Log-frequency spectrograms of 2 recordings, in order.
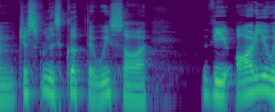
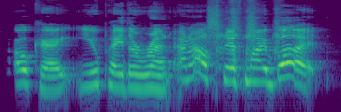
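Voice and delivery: very high put-on talking-dog voice; 9 semitones higher, 4 dB louder than usual. Acting out a movie scene, answering as the dog: put-on talking dog voice. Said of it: "you're never allowed to have that voice".

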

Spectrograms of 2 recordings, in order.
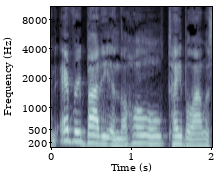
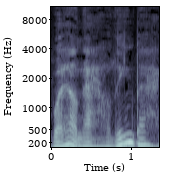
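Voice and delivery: calm, soothing, soft, low ASMR delivery; 5 semitones lower, 7 dB quieter than usual. Asked for your ASMR voice, welcoming listeners to the show in a soothing ASMR voice. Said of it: "Your ASMR voice".

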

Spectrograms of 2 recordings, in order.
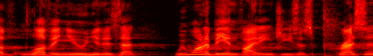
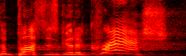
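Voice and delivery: mock, very high-pitched, shrill, loud screaming; 10 semitones higher, 5 dB louder than usual. Recounting a mother screaming at her child before a game: imitating mother screaming. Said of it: "And she's screaming at me".

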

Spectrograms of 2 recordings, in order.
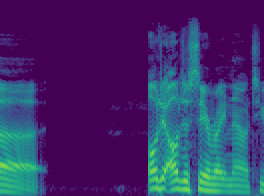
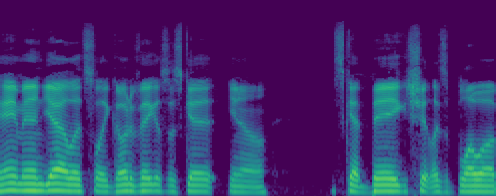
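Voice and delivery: plain

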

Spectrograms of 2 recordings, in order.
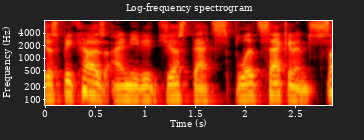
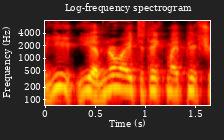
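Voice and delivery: angry, pitched-up, mild half-yell; 5 semitones higher than usual. Speaker retells a stranger who went off on him, retelling a man screaming. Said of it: "He's screaming at me".

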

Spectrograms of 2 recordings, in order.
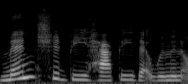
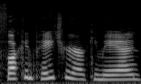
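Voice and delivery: shouting, higher and louder; 4 semitones higher, 6 dB louder than usual. Cheering on a point about the patriarchy: yelling. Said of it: "I'm yelling. I'm sorry".

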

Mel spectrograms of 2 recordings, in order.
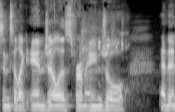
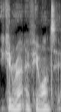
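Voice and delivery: soft, hushed half-whisper, close by into the ear; 3 dB quieter than usual. Narrating, the speaker voices Iris half-whispering into the listener's ear: Iris half-whispering. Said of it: "she whispers down into your ear".

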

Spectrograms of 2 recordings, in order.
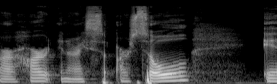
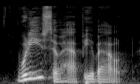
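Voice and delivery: put-on snippy, curt tone; 3 semitones lower than usual. Retelling what a stranger outside a store asked: imitating a snippy remark. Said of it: "she said it just like that, like, really snippy".

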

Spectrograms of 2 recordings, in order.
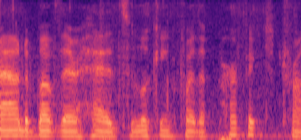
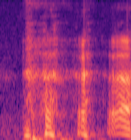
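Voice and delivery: high cackle full of laughter; 5 semitones higher than usual. A man kicking off his boot in reply to the hunter: cackling. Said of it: "Bracknell cackled".

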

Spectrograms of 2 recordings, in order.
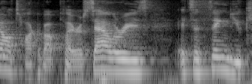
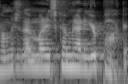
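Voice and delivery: joking tone, higher, faster; 3 semitones higher than usual. Recounting an annoying argument about player salaries, the speaker repeats their own question, retelling a joking jab. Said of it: "I just sort of jokingly".

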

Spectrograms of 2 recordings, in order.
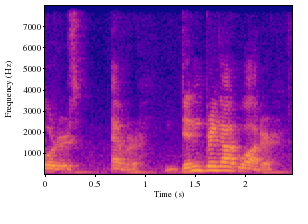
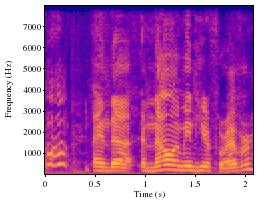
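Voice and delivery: plain

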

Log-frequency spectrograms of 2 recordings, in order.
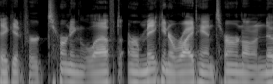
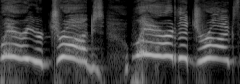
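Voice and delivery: very high, shrill screaming; 3 dB louder than usual. Recounting a cop with gun drawn demanding drugs, imitating a cop screaming. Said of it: "he's screaming like".

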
